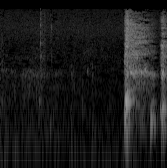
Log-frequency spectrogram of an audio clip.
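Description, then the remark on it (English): A single harsh cough bursts out after a near-silent stretch, followed by a shorter second cough, both fairly loud, with no talking. “Little bit of a cough button. Sorry”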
